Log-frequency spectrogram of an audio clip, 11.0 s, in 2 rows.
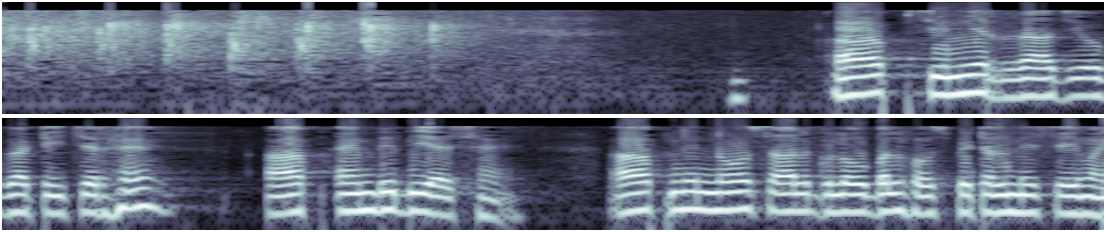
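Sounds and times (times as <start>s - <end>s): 
audience applause welcoming speaker: 0.0s - 2.6s
speech: 3.7s - 11.0s.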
